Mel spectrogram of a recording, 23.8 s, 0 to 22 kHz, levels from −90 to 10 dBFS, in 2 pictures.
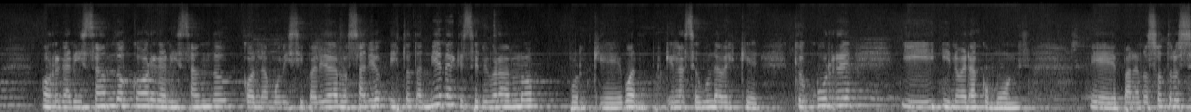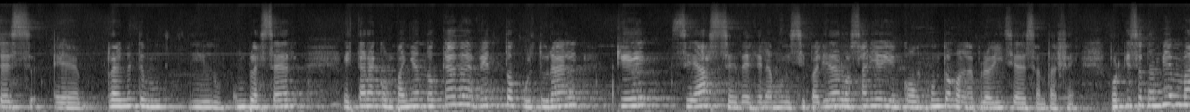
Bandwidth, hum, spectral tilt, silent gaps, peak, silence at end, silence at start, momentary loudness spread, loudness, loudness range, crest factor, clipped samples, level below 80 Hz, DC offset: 13.5 kHz; none; -7 dB/octave; none; -6 dBFS; 0 s; 0 s; 9 LU; -22 LUFS; 2 LU; 16 dB; under 0.1%; -48 dBFS; under 0.1%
